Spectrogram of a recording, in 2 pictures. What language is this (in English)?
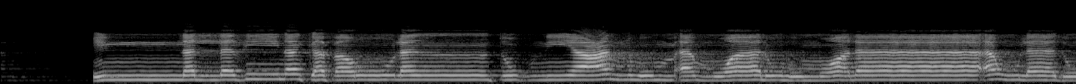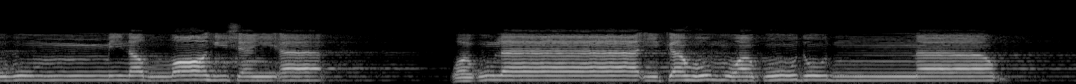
Arabic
